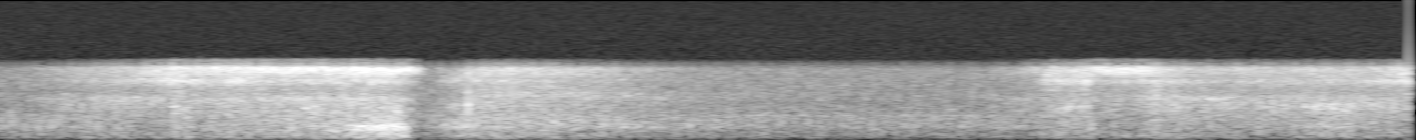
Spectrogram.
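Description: Two long, hissing, rattling breaths in with a quieter breath out between them; loud breathing noise during sleep, consistent with snoring.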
